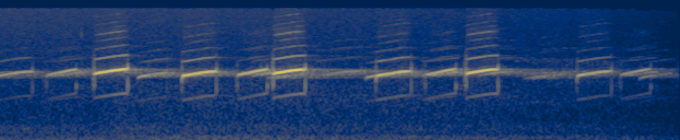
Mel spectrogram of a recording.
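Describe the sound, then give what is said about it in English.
Spring peepers, tiny thumbnail-sized tree frogs at a springtime vernal pool, give many sharp, high, upslurred peeps in a quick, uneven series against near silence. “You are far more likely to hear the sharp peeping call of these tiny tree frogs than to actually see one.”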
